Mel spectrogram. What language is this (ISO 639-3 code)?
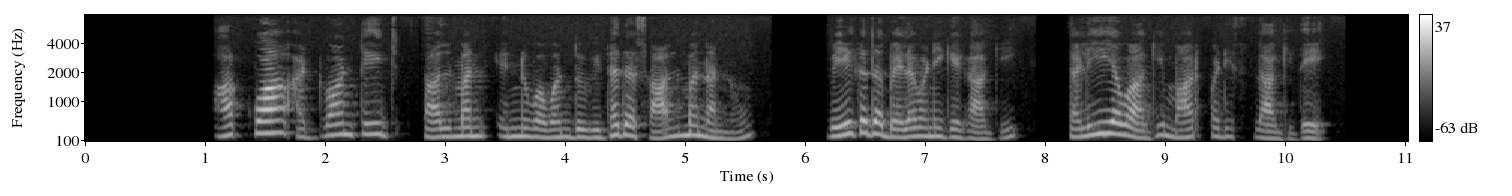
kan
